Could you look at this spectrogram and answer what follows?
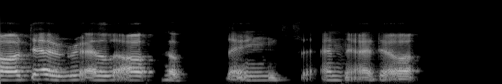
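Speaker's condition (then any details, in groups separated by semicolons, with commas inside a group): Cerebral palsy; affects speech and mobility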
